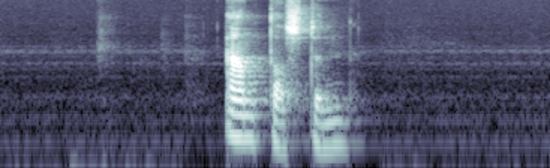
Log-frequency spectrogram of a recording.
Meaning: inflection of aantasten: 1. plural dependent-clause past indicative 2. plural dependent-clause past subjunctive
- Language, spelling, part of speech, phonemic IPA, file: Dutch, aantastten, verb, /ˈantɑstə(n)/, Nl-aantastten.ogg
